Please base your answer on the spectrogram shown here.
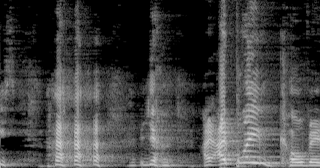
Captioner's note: chuckles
